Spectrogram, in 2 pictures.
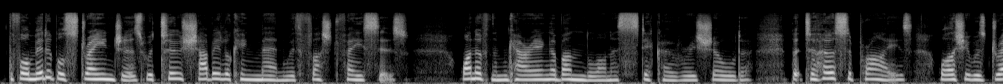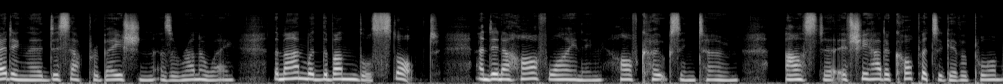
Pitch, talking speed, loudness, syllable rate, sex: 220 Hz, 185 wpm, -17 LUFS, 5.3 syllables/s, female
